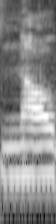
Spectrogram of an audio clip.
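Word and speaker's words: Knull: face was created by Canal I know it's null but it's spelled with a K because I don't know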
